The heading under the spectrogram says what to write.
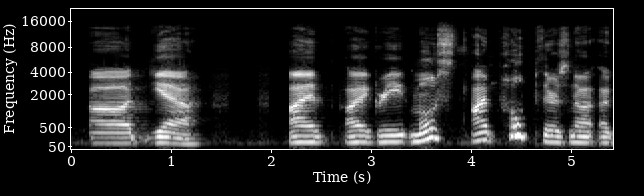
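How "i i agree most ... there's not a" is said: voice cracking high mid-sentence. Agreeing with another speaker about a race finish, voice cracking. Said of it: "Oh wow, that was a bad voice crack".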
